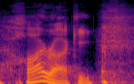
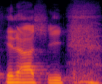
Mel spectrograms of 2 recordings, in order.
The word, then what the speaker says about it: hierarchy: Turns out that's the way he pronounces hierarchy. So I was, and so he's explaining a simple concept of that dogs have a hierarchy, but but in his pronunciation, it was hirashi, and none of us knew what it was.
